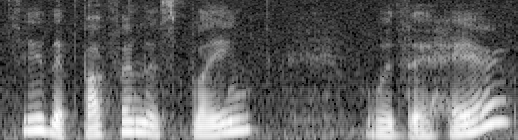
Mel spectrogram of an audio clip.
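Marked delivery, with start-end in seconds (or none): none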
